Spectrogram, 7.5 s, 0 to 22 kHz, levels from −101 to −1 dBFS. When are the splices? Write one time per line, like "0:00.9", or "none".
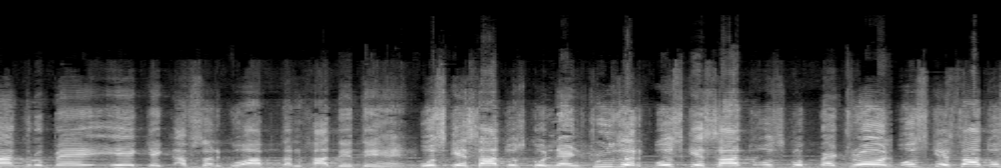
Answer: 0:03.0
0:04.8
0:06.7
